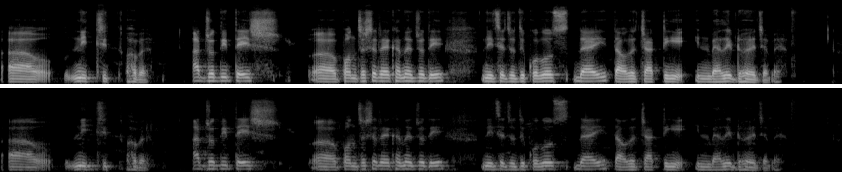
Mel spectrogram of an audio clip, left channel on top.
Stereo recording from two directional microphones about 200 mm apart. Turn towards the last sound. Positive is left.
turn(degrees=35)  # may be behind; listen again after turning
